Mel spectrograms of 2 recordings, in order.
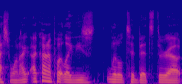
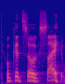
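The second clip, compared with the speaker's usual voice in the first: quoting the line; 7 semitones higher than usual. Retold or imitated. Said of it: "You say".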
